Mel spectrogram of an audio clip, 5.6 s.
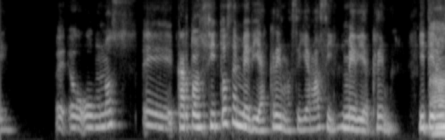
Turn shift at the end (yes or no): no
